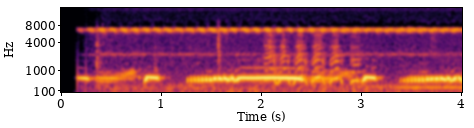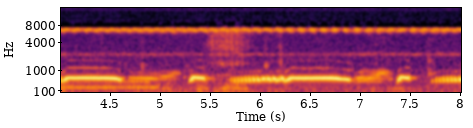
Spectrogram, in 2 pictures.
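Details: Barbary dove cooing: a low, rolling purr swelling into a drawn-out mellow coo, preceded by a short clipped note, repeated at uneven intervals; brief chirps from another bird and a steady high whine throughout.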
